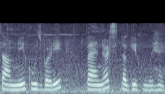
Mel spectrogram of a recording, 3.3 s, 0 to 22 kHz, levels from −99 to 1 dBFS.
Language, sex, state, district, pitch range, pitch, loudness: Hindi, male, Chhattisgarh, Raipur, 190-210 Hz, 200 Hz, -15 LUFS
